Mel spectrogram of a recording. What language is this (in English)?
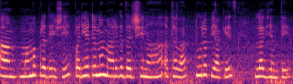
Sanskrit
